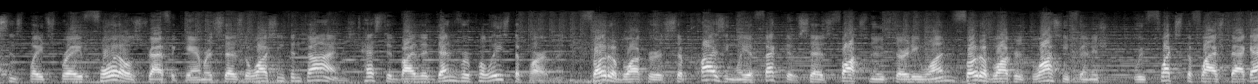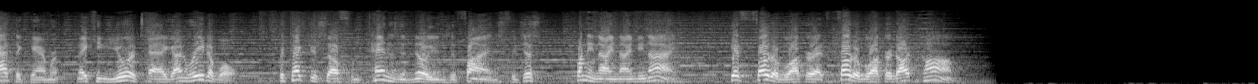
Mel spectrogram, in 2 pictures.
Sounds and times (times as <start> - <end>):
Speech: 0.0 - 22.2
Music: 0.0 - 22.6.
